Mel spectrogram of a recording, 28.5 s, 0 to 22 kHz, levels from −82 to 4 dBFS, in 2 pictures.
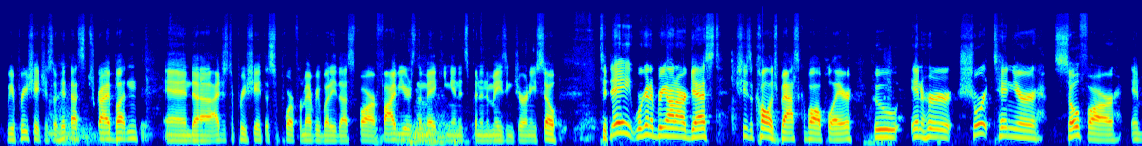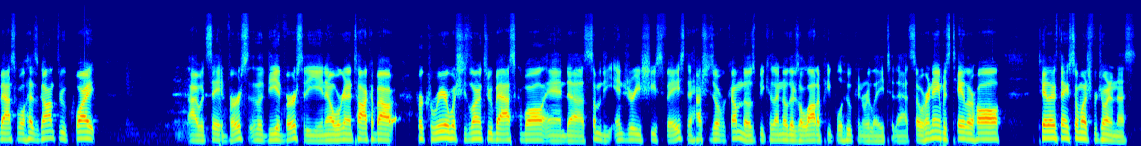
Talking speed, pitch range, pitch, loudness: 245 wpm, 110-150 Hz, 125 Hz, -24 LUFS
